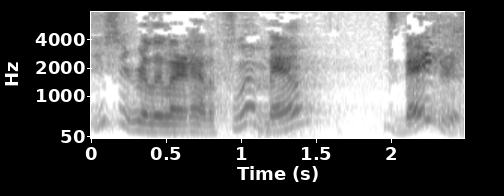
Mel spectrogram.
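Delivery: high and loud, teasing scold; mock scolding boy. Friend plays the boy scolding her about swimming, high and loud. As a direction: talk down to her like a prim kid.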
